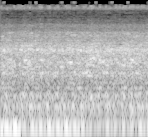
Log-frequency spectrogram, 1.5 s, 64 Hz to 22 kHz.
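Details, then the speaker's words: Honda CB Twister (CB250F) on a later day after fixing fuel pump noise heard when injecting, pump refill replaced: low steady idle, no whine or buzz from pump area; running normally. "já é um outro dia né a moto tá funcionando perfeitamente graças a Deus parou né o o barulho agora ó injeta normal bateu"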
